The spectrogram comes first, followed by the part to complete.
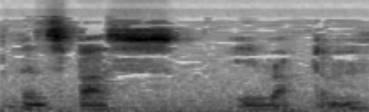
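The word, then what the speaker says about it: Vincebus Eruptum: Was it Vince Bus Eruptium? Is that what it is? I always forget what it is. Vince Bus Eruptum.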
